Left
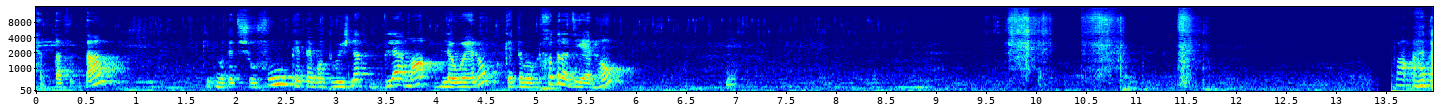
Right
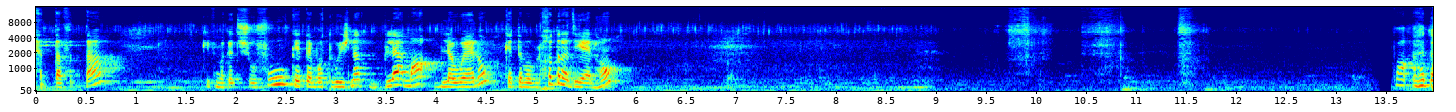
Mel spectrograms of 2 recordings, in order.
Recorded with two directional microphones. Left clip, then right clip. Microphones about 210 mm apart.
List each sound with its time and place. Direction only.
0.0 s a woman's voice: 5° right (ahead or behind)
1.9 s speech: centre (ahead or behind)
13.6 s a sound: 15° right (ahead or behind)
